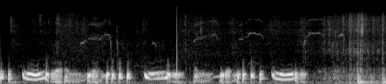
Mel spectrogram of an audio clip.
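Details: Wild pigeons at a nest where an intruder pair attacks a squab; loud, throaty rolling coos in bursts, with some high thin chirps and a sharp click.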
